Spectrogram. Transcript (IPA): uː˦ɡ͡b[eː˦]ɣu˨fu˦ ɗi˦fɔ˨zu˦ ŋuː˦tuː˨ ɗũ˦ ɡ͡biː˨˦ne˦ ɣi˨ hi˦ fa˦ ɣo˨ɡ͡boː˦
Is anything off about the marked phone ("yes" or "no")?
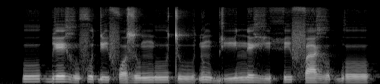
no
